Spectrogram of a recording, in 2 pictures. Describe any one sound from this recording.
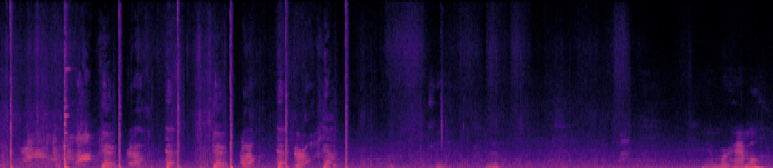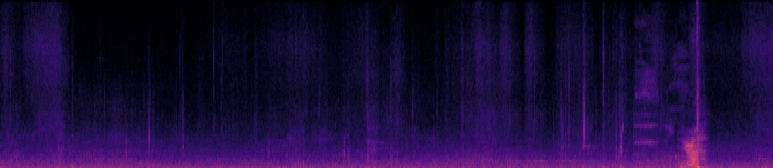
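An axe strikes a body with heavy thuds.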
